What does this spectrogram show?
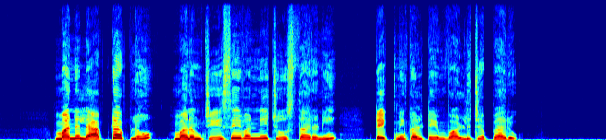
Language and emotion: Telugu, fearful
